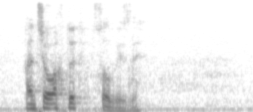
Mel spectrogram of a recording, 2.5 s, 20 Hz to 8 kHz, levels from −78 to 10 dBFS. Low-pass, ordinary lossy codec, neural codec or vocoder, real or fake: 7.2 kHz; none; none; real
